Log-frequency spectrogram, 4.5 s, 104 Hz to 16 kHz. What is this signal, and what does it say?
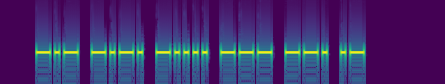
Morse code, heard as a keyed tone, about 26 wpm, 700 Hz. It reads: KC6OGA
